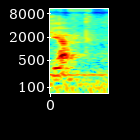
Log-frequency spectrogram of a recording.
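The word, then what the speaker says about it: Geoff: I don't know if anybody realizes that, but this Jeff cock of his, which pronounced G-E-O-F, but he pronounces it Jeff, The jump.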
